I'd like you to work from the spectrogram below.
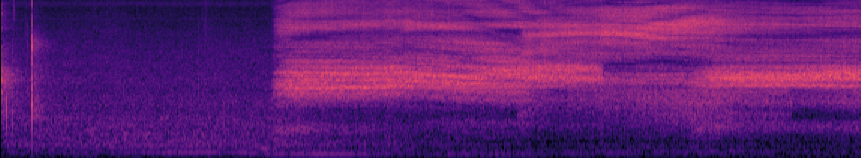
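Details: Baby barn owls: faint background at first, then a loud, steady, breathy hiss begins and continues unbroken to the end.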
